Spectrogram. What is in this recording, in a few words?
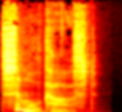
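"simulcast", British English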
